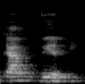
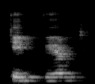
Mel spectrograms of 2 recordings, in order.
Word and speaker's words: Cabo Verde: So I'm from Cabo Verde, and if you notice, I will be saying Cabo Verde, Cape Verde, because Cape Verde is English pronunciation of Cabo Verde. Cabo Verde is Portuguese pronunciation, so I will be doing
